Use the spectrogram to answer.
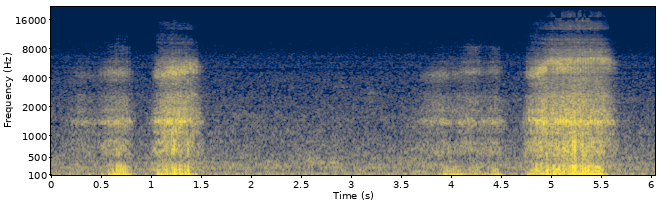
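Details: A woman sleeping in real time, with no talking, takes two slow breath cycles, each with a rough, fluttering snore on the in-breath.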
